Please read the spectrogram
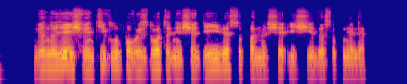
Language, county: Lithuanian, Šiauliai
